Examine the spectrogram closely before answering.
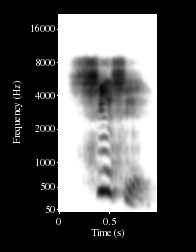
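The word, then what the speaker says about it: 谢谢: phrase to Express gratitude pronunciation the first CH is in photon the second CH is in neutral tone so pronounce like that sh sh how to use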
